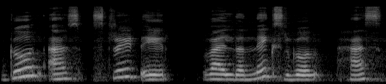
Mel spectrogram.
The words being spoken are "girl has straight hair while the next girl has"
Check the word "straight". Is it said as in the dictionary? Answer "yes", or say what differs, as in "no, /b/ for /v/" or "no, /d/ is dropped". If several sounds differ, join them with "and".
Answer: yes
